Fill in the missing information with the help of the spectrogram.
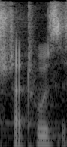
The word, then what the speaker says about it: Status: Allein die Status, die wir drücken, die, ich weiß übrigens, wie Status ausgesprochen wird, Status ist die Mehrzahl.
